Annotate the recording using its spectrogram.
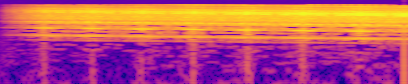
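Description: A swell of high hiss, added in editing, that grows louder out of digital silence, with faint tones sliding slowly downward; it leads straight into loud background music.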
